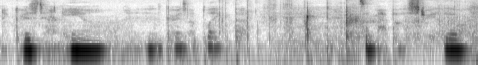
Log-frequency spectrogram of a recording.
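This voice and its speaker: A whisper, neither hurried nor slow. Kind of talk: ASMR brochure reading. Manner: whispered.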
